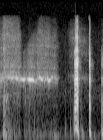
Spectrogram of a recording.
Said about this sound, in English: Just when you get, just whistle into it.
